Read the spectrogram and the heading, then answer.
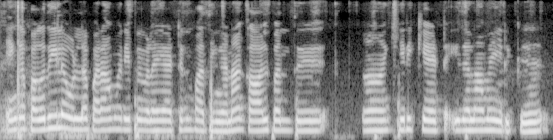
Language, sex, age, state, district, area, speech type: Tamil, female, 30-45, Tamil Nadu, Sivaganga, rural, spontaneous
